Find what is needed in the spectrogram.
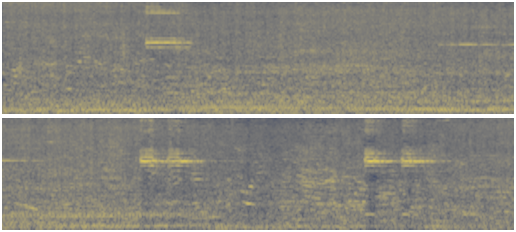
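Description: Dense street traffic of motorbikes and cars running past with a steady engine hum. Short high-pitched horn beeps sound four times: about one and a half seconds in, around five seconds, at six and a half seconds, and near the end.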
